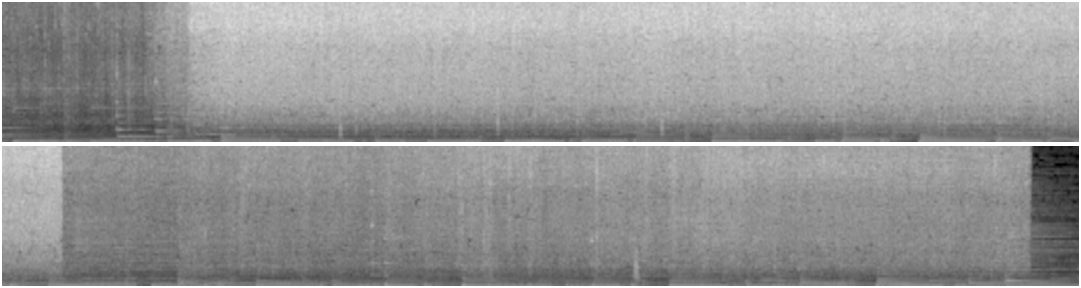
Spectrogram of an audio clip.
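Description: Chopped bacon sizzling in hot butter in a stainless steel frying pan, loud from about two seconds in and easing off about halfway, then bacon and kimchi frying as they are stirred with a spatula. Background music plays underneath.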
